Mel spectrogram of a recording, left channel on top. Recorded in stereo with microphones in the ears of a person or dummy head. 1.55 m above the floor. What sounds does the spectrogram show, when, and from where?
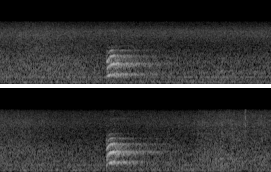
1.1 s a dog barking: 40° right (ahead or behind), 1.3 m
